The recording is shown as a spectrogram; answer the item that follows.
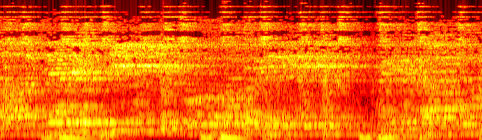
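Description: A man singing a devotional-style chant through a microphone, accompanied by a rope-tensioned two-headed barrel drum. The drum's deep bass stroke comes about every two seconds under the vocal line.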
